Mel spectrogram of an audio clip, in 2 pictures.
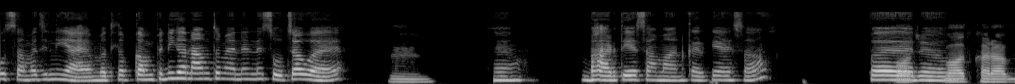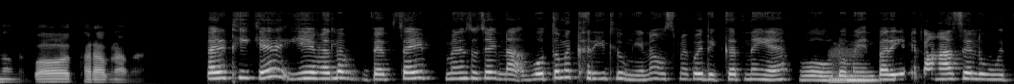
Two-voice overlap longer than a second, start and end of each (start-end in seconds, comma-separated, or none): none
